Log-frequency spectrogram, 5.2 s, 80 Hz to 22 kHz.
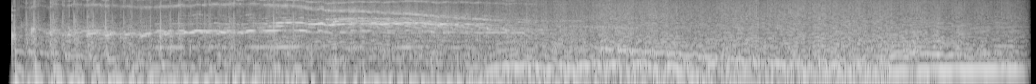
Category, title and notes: Sound effects > Electronic / Design
Optical Theremin 6 Osc Destroyed-011
Analog, Electronic, Glitch, Instrument, Otherworldly, Robotic, Scifi, Sweep, Theremin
